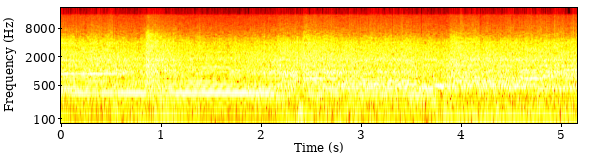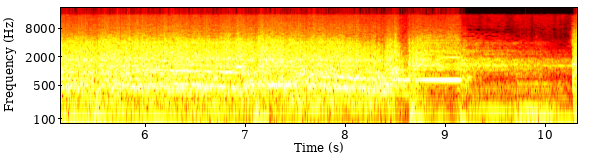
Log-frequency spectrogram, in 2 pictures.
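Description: Rock band playing loud in a small room: electric guitars, bass guitar and drum kit, with held and bending guitar notes. The band stops abruptly about nine seconds in.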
